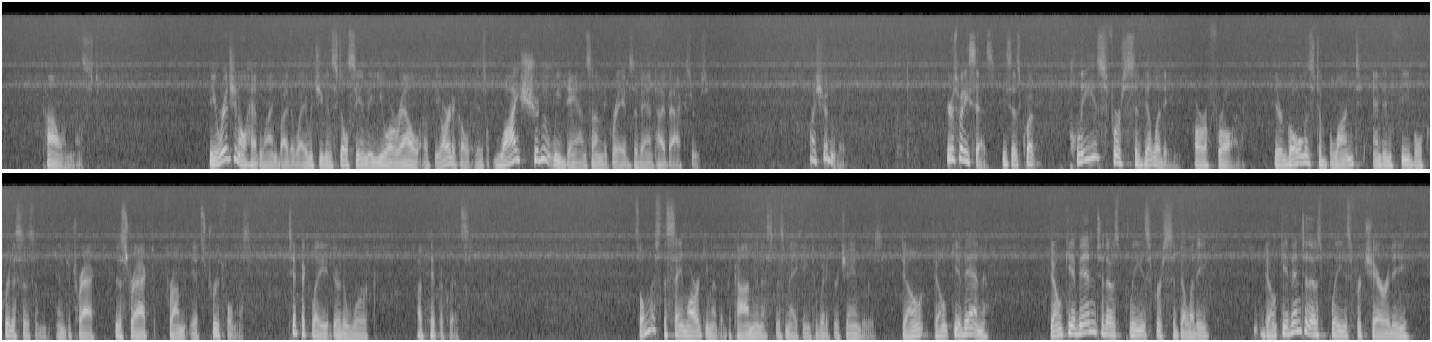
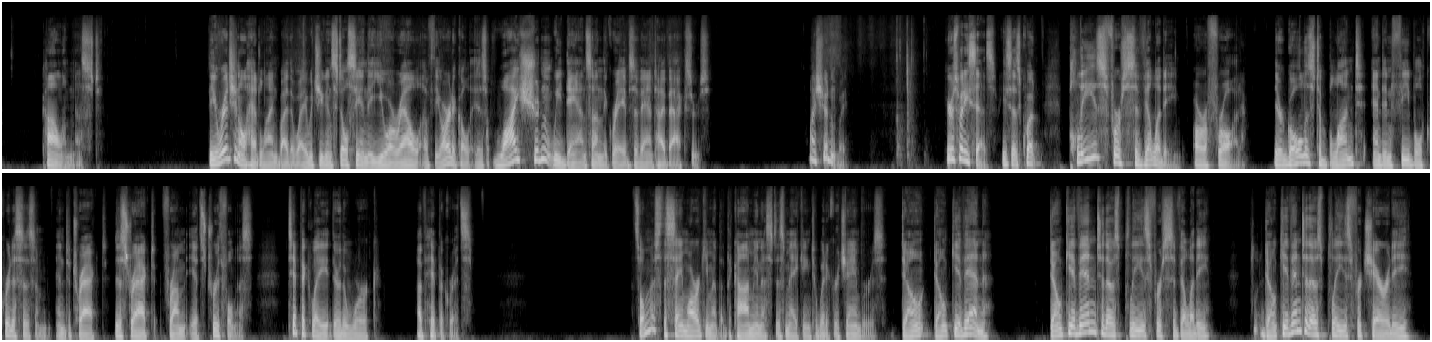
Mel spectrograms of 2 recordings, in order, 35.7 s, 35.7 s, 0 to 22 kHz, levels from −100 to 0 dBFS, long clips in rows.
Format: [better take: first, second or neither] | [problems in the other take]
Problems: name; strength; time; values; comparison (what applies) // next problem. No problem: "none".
second | hiss; loud; throughout; 9 dB below the speech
